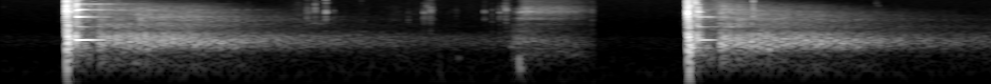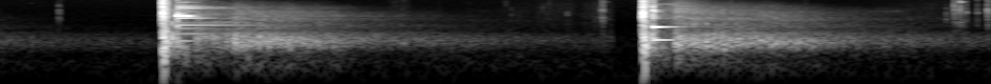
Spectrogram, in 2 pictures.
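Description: Four pistol shots from a Glock-pattern handgun, fired one at a time a few seconds apart. Each is a sharp crack with a ringing tail that dies away over about two seconds.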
